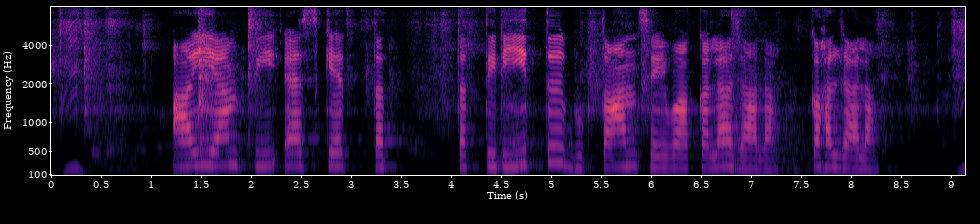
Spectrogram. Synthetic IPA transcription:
aːiempiːʔɛske | t̪ət̪ːɪɾiːt̪bʱʊɡt̪aːnseːʋakəla | kəɦəld͡ʒaːlaː

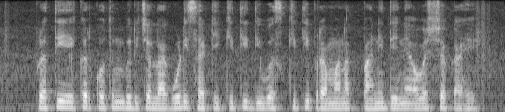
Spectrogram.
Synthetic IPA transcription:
pɾət̪iekəɾkot̪ʰəmbiɾit͡ɕjalaɡʋuɽiːsaʈʰiːkit̪iːd̪iʋəskit̪iːpɾəmaɽ̃at̪̚paɽ̃iːd̪enjaːʋəɕjəkaɦe

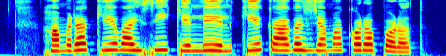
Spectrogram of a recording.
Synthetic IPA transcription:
həmɾakeʋajsikelelkekaɡəd͡ʒd͡ʒəmakəɾəpːəɽət̪

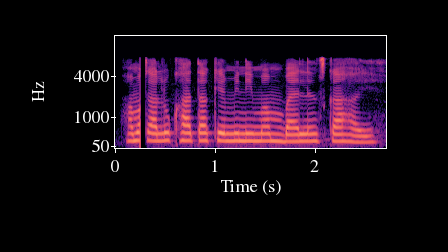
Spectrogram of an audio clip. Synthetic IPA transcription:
hɐmt͡ʃaːlukʰat̪akemɪniməmbɛːjlə̃nskaɦəj

